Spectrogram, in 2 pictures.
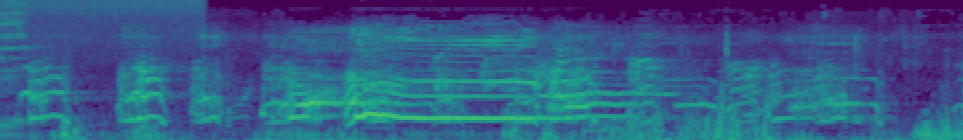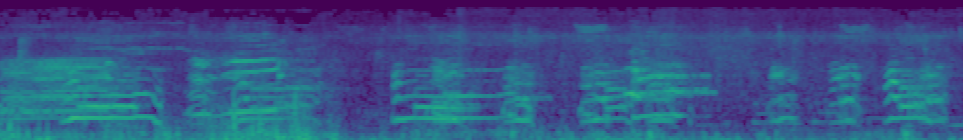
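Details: Beagle pack running elusive swamp rabbits on a rabbit hunt, with a couple of another hunter's dogs also out; several dogs give overlapping bawling howls and choppy barks in rapid bursts, with a low rumble of wind or movement underneath.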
